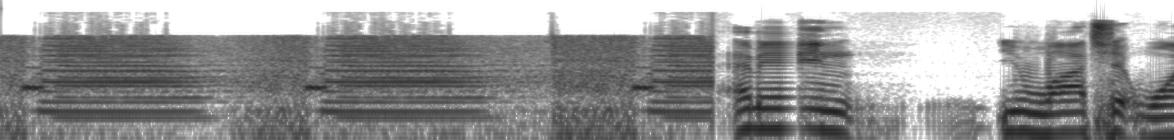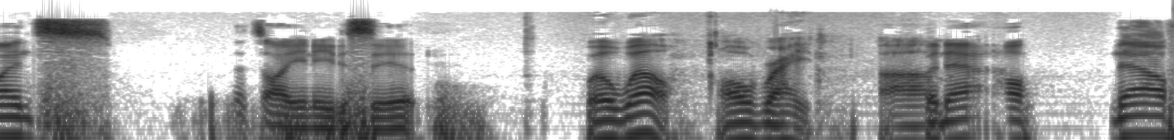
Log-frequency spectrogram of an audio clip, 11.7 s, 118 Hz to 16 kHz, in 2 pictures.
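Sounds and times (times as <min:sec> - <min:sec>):
train horn blasts: 0:00.0 - 0:03.7
speech: 0:03.7 - 0:04.4, 0:05.0 - 0:06.4, 0:07.0 - 0:08.1, 0:08.8 - 0:11.7.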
